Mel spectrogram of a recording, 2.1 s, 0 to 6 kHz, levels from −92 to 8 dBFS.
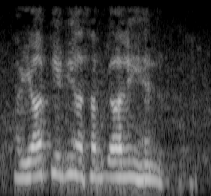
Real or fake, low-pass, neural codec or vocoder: fake; 5.4 kHz; vocoder, 22.05 kHz, 80 mel bands, Vocos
